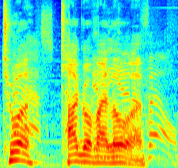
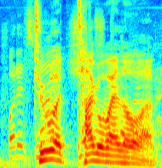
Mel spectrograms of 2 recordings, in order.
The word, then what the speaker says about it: Tua Tagovailoa: I was pronouncing his name all wrong, by the way. Tua Tagovailoa. I was missing a few consonants and vowels in there, mainly like 5 or 6 vowels. Tua Tagovailoa.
